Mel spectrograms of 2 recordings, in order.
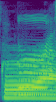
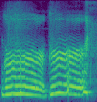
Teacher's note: This is the R sound, or in American English, we often call this the colored R because it's very strong.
